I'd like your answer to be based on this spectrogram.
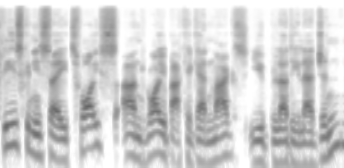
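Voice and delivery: ordinary talk, nothing marked

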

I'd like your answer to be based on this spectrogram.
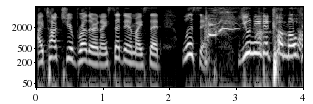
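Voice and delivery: tough, wise-guy mobster talk. Retelling how mom tells a story: imitating mom's wise guy voice. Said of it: "she talks like a wise guy".

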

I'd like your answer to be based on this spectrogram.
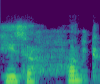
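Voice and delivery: hushed near-whisper. Turning to another character in a scene: whispering in character. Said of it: "like, almost, like, whisper".

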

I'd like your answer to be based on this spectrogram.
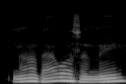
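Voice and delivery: mock calm delivery. Retelling a movie scene, quoting a character's denial: imitating a calm denial. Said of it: "how calm he's able to just be like".

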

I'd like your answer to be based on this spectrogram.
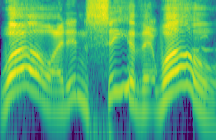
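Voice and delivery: loud, swooping, heavily sarcastic whoa. Retelling what he said to a man who skipped him in line, laying on sarcasm. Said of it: "I laid on the sarcasm".

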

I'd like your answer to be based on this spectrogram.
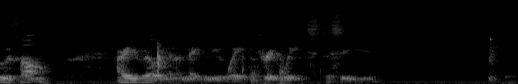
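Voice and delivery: muttering, mumbling half to himself. Sigurd looks out as the group sets off, mumbling. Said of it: "starts mumbling".

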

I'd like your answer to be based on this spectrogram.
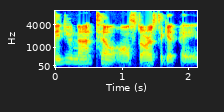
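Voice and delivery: usual speaking voice

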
